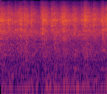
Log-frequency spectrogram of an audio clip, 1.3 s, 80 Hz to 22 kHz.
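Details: 1987 Chevy Monte Carlo SS V8 idling after new transmission install: faint sharp puffing tick on each firing pulse; leaking header gasket on one side, new header gasket to be ordered.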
